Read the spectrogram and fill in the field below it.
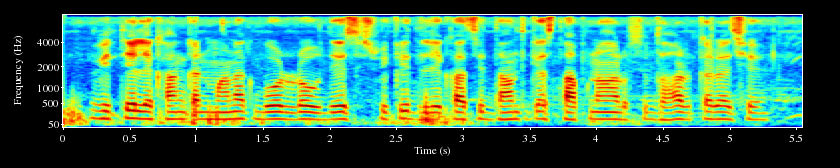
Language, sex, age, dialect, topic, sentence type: Maithili, male, 18-24, Angika, banking, statement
